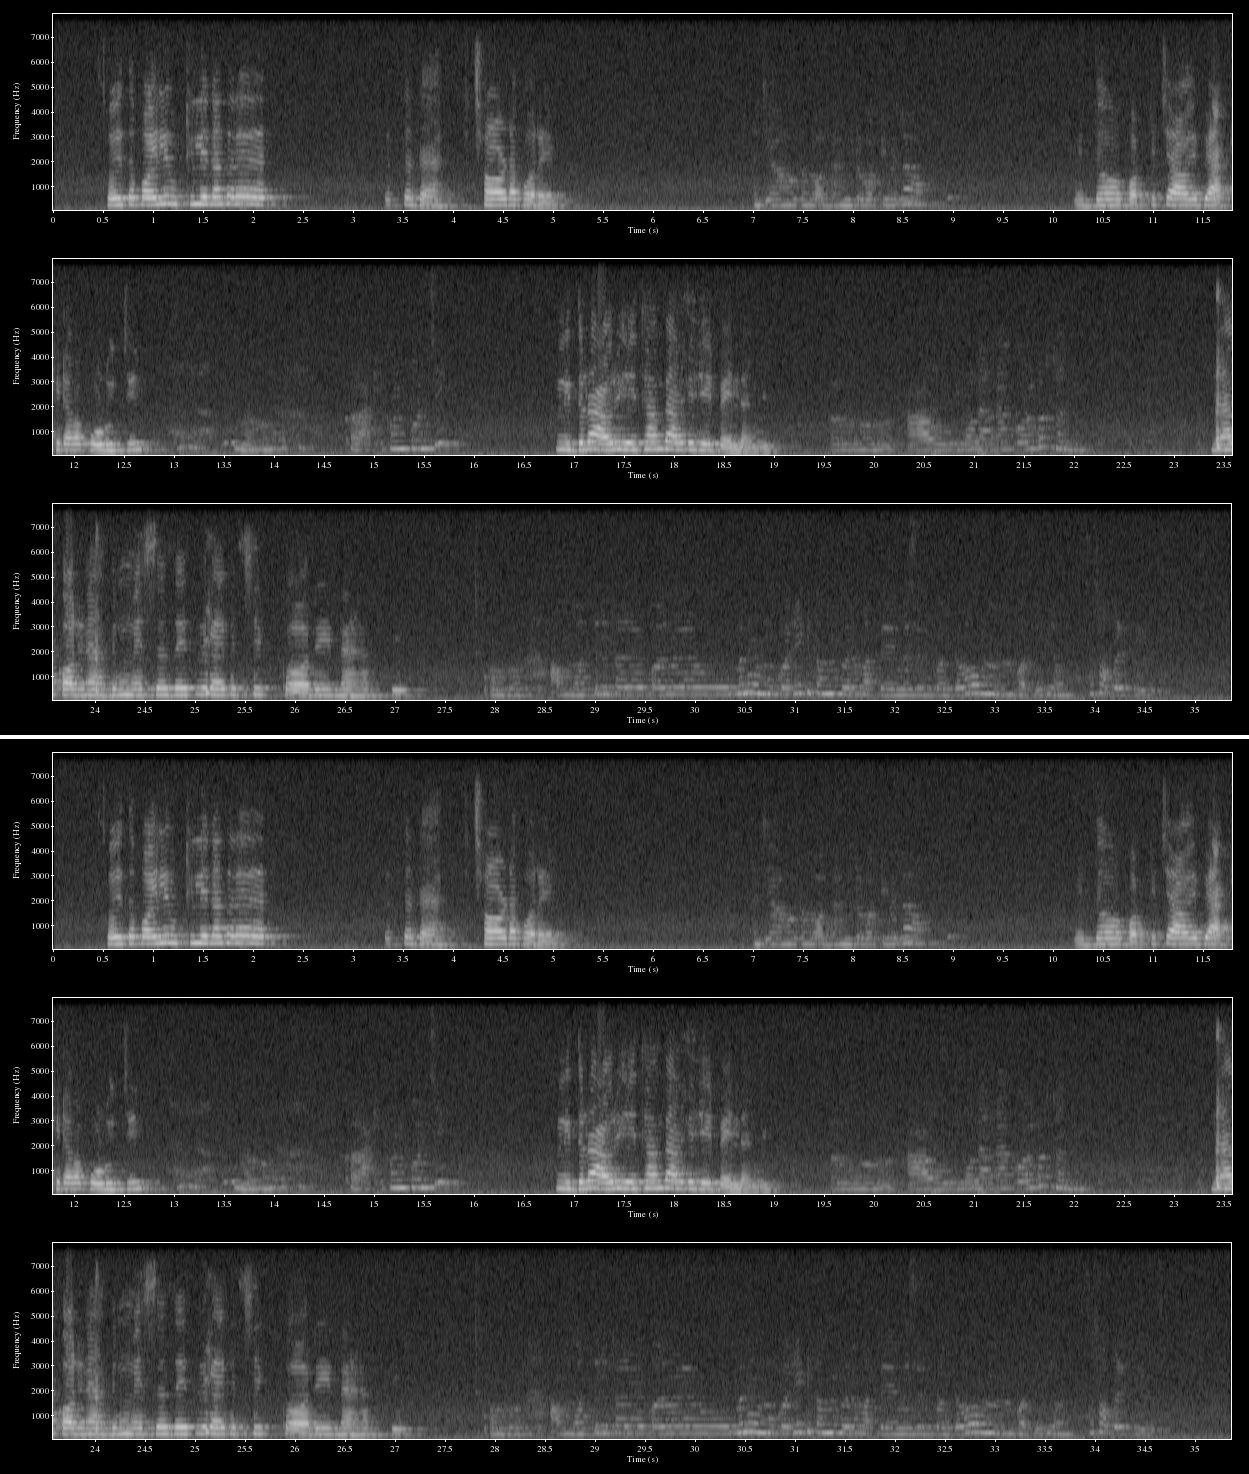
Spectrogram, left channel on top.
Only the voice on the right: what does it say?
ଯାଆ ହଉ ତମର ଅଧାନିଦ କଟିଗଲା ଆଉ।
ଓହୋ। ଆଉ ଆଖି କଣ କାଇଁ ପୋଡୁଛି?
ଓହୋ। ଆଉ ମୋ ନାନା କଲ କରିଛନ୍ତି?
ଓହୋ। ଆଉ ମତେ ଯେତେବେଳେ କଲ୍ କରିବାକୁ ମାନେ ମୁଁ କରେ କି ତମେ କର ମତେ ମେସେଜ କରିଦବ ମୁଁ କ ଦେବି ଆଉ। ସେ ସବୁବେଳେ ଫ୍ରି ଅଛି।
